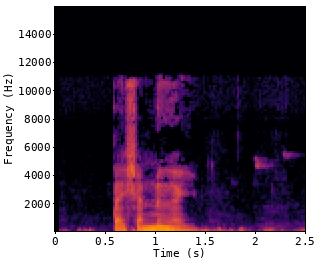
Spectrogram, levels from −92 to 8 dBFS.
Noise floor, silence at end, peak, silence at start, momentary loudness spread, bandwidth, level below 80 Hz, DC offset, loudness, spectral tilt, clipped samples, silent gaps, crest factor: -48 dBFS; 0 s; -8 dBFS; 0.6 s; 26 LU; 11.5 kHz; -46 dBFS; under 0.1%; -20 LUFS; -5.5 dB/octave; under 0.1%; none; 16 dB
